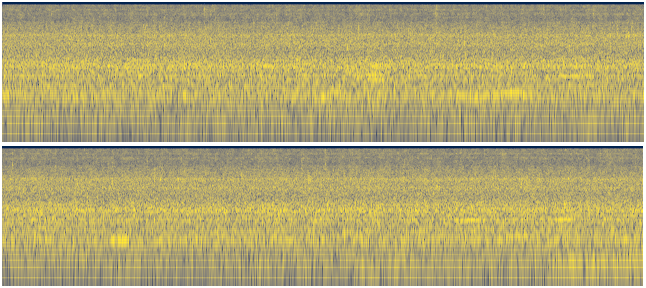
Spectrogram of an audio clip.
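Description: Heavy rain falling steadily, with water running and dripping off the edge of a tiled roof.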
